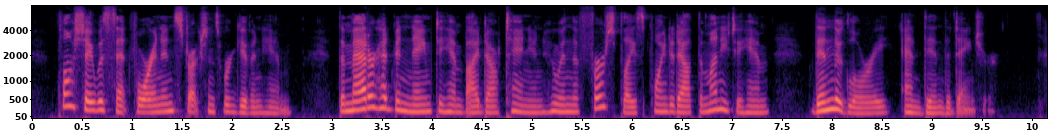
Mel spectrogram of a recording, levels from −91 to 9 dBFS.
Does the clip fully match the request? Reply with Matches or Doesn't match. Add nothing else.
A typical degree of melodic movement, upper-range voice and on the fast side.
Doesn't match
